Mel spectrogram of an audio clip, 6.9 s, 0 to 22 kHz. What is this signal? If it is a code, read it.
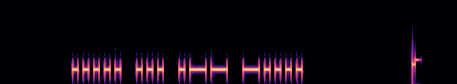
Morse code, heard as a keyed tone, about 15 wpm, 700 Hz. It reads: 5SW6
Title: Four Challenging Letter-Number Combinations 15wpm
